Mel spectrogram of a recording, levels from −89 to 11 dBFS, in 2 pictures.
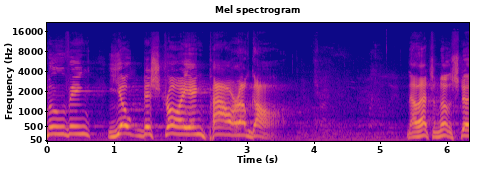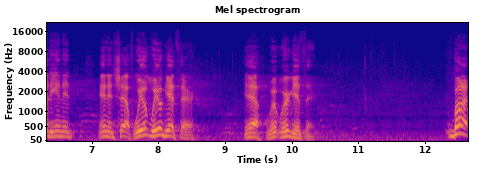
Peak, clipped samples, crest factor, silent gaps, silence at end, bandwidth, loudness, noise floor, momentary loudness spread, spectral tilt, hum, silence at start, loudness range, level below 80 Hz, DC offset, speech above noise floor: -4 dBFS; under 0.1%; 18 dB; none; 0 s; 13.5 kHz; -20 LUFS; -53 dBFS; 13 LU; -6 dB/octave; none; 0 s; 7 LU; -56 dBFS; under 0.1%; 34 dB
